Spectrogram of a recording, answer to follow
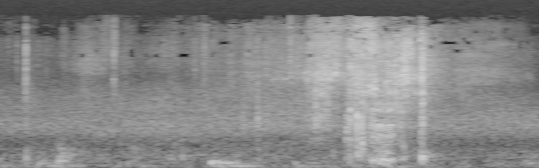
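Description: Scattered low bumps and knocks from a moving bicycle, with a louder rustling, rattling stretch about two and a half seconds in.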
